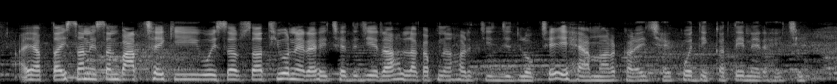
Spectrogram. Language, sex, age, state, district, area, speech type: Maithili, female, 18-30, Bihar, Begusarai, urban, spontaneous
